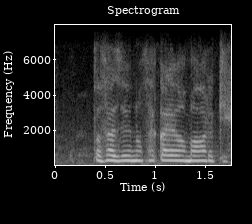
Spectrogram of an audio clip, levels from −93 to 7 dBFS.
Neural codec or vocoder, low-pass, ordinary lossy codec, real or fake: codec, 16 kHz, 4 kbps, FunCodec, trained on LibriTTS, 50 frames a second; 7.2 kHz; Opus, 16 kbps; fake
